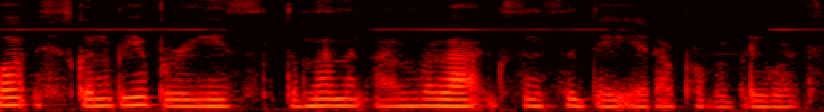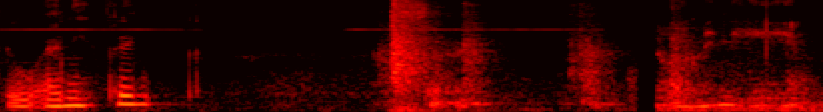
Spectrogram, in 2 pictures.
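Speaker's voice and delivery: very quiet talking. Filming alone in a silent hospital before sedation, talking really quietly. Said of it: "I have to talk really quiet".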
